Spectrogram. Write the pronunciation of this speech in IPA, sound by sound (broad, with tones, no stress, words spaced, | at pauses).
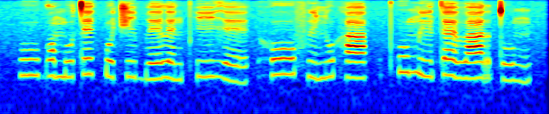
uː˨ɡɔ˨mu˨te˦ k͡pʊ˨t͡ʃi˨ be˨˦ le˨n pʰiː˦ ɣe˨ | hoː˦ fĩ˨ɲu˦ha˦ | pʰu˦mĩ˨tɛ˦˨ vaː˦rtu˨ŋ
